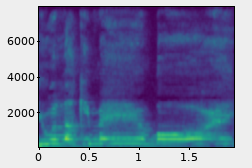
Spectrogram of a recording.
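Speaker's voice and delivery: very high, slow, drawn-out yell. Retelling what a dude in the park yelled: imitating a dude yelling. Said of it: "some dude yells".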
